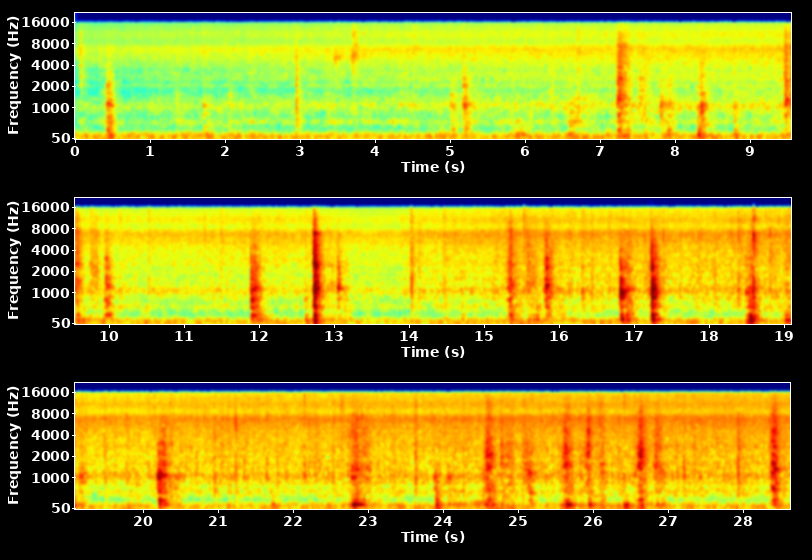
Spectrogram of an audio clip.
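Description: Onions sizzle and crackle in a hot pan, the popping growing louder and more frequent.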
